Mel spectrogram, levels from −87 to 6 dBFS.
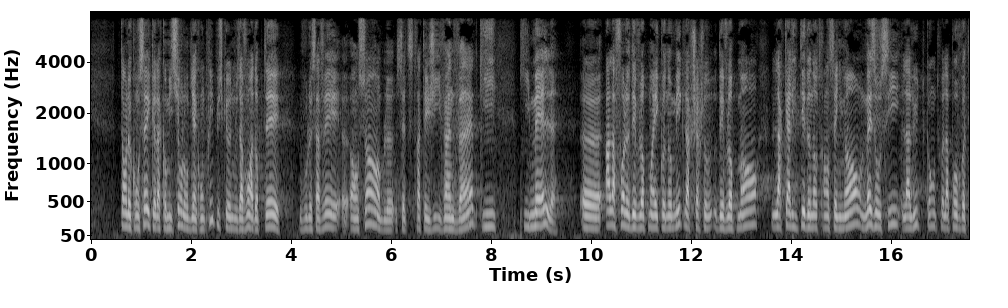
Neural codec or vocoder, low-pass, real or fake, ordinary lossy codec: codec, 16 kHz in and 24 kHz out, 1 kbps, XY-Tokenizer; 7.2 kHz; fake; MP3, 64 kbps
